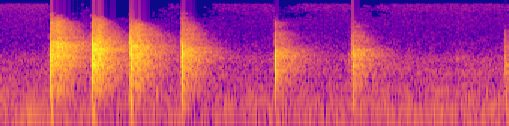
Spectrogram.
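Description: A series of six sharp knocks, each ringing out briefly: four in quick succession, then two more spaced further apart.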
